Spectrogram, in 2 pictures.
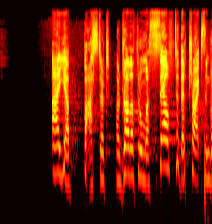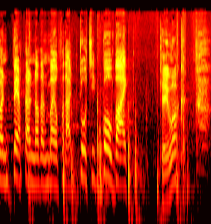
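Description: A woman speaks angrily and loudly up close.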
